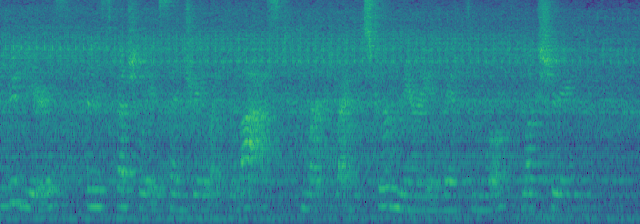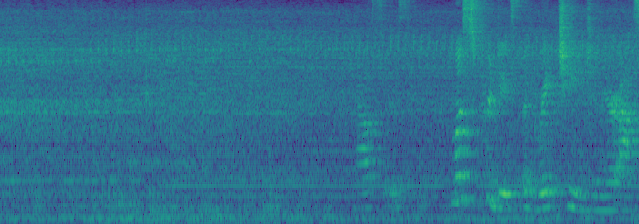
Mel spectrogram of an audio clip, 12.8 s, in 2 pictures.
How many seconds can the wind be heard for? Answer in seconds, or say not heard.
8 s.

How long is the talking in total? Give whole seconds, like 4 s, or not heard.
9 s.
